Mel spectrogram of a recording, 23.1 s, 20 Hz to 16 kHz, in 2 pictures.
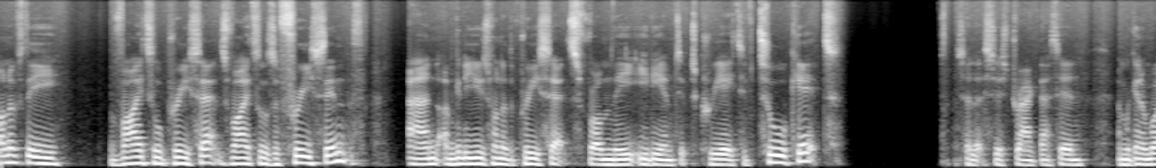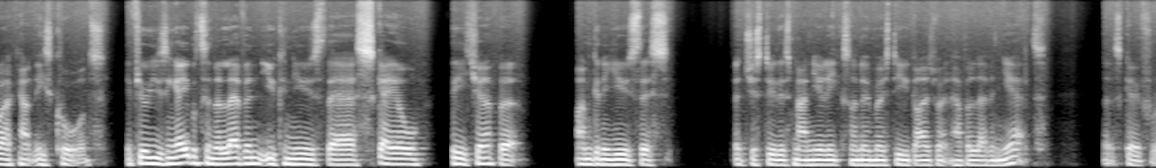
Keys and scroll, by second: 0.0-0.3 typing.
